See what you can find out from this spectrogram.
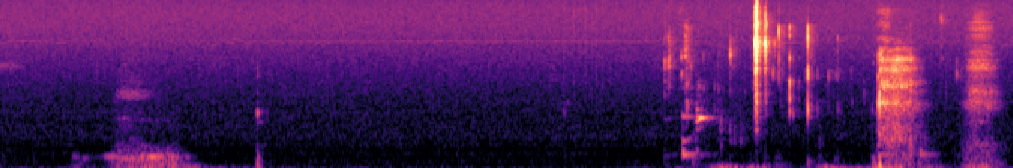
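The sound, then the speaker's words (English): Mouth sounds of someone tasting a pineapple drink: faint soft rustles and a single click early on, then a close cluster of wet sips, smacks and clicking noises after a quiet pause. “I'm going to taste the pineapple now.”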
